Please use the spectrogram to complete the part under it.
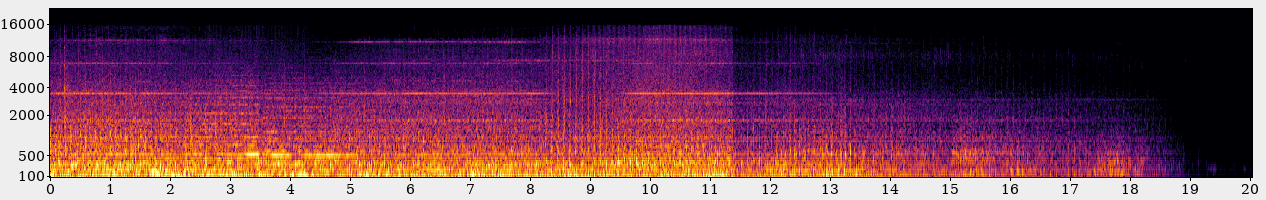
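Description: A helicopter's rotors thump and roar loudly.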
